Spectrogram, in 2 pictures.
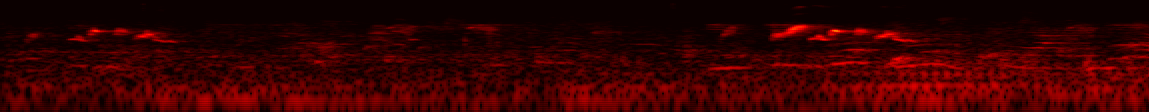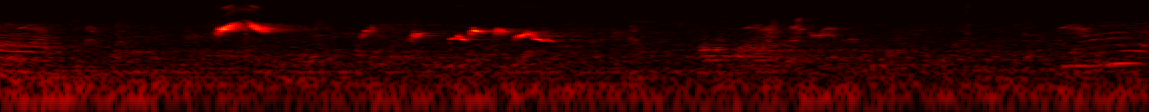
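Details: Red-whiskered bulbul at a trap set with a decoy bird, delivering lively slurred whistled phrases, rising then falling, in bursts about every second or two over a soft noisy background.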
